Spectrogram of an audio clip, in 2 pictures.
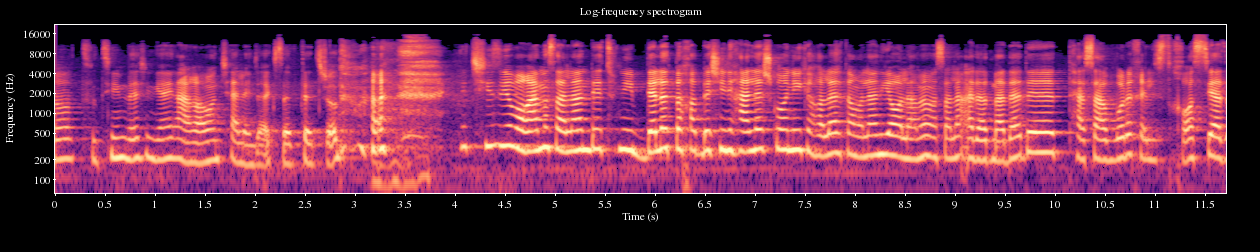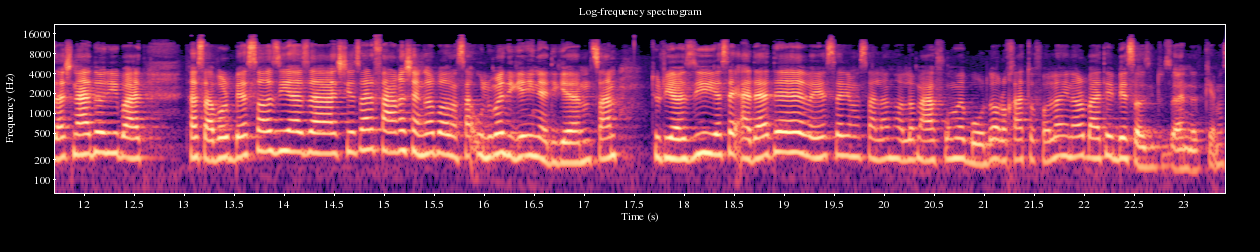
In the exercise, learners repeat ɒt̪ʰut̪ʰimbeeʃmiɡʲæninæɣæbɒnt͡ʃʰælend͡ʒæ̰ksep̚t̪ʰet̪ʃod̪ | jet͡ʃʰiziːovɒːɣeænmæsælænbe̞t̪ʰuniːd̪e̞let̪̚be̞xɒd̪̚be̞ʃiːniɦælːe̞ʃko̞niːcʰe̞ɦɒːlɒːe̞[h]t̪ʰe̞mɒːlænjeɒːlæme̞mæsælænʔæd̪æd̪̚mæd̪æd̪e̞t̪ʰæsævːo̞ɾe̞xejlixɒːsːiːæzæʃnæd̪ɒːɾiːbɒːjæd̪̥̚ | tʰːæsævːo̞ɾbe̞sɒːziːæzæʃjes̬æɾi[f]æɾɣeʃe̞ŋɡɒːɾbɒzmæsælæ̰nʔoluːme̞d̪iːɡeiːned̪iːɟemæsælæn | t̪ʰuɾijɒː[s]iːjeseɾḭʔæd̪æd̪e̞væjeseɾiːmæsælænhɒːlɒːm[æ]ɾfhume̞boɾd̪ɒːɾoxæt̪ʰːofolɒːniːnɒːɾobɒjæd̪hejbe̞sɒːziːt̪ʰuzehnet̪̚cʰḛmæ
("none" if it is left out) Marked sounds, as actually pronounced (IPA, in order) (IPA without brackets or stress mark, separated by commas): h, f, z, æ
